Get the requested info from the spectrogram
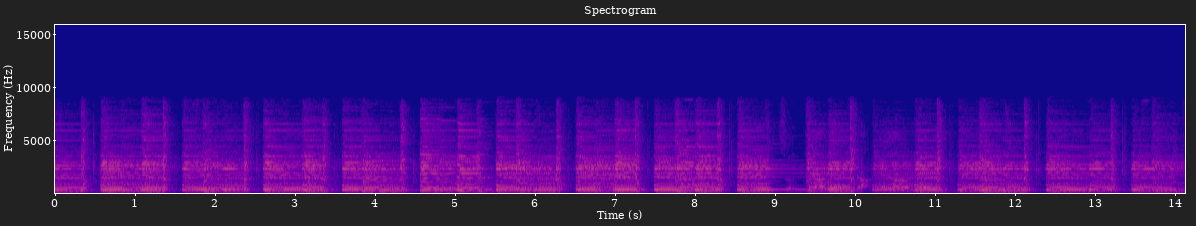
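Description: Acoustic guitar strummed in a steady, repeating chop pattern: a down and an up strum, then the strings muted and a percussive chop down, each stroke cut off sharply.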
